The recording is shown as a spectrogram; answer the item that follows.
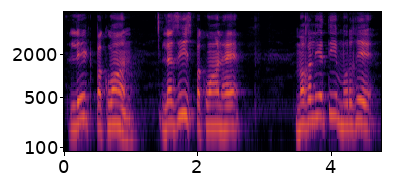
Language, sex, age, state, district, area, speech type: Urdu, male, 18-30, Bihar, Purnia, rural, spontaneous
